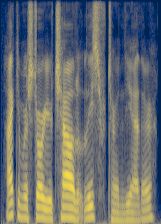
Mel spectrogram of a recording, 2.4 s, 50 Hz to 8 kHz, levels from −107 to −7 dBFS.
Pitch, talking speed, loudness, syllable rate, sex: 125 Hz, 250 wpm, -19 LUFS, 6.9 syllables/s, male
